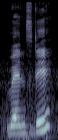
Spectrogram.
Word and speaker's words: Wednesday: Wednesday, D is silent.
